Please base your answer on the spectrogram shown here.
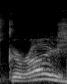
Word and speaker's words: garage: of the woods saying how do you pronounce Garage in Canadian garage yeah it's a soft G on here we don't do the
